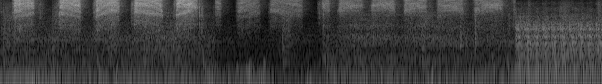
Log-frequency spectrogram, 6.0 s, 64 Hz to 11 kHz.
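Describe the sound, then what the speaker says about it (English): Primer sprays from a can onto a large 3D cube at Condor Werke Westkirchen in a string of short, close hissing bursts, followed by a longer continuous spray. "For a nice covering of the spray paint, the gaps must be closed with primer."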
